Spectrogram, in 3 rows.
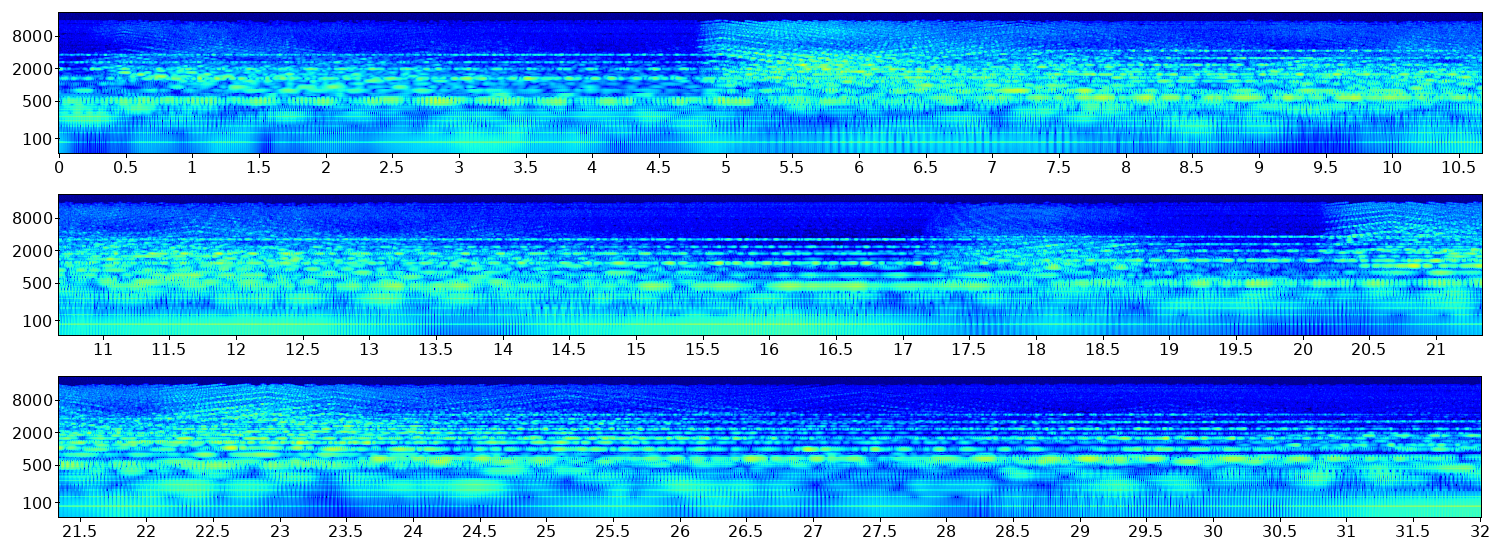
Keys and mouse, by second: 0.0-0.7 typing, 0.7 Return, 1.9 click, 2.1 click, 2.3 click, 2.6-3.7 drag, 2.7-4.8 typing, 6.1-7.3 typing, 8.1-14.9 Left, 8.4-9.2 typing, 9.7 Return, 11.0-13.9 drag, 13.9 1, 14.4-15.4 ctrl+alt+drag, 15.2 Tab, 15.4 middle click, 16.0-18.4 ctrl+alt+drag, 18.6-22.4 ctrl+alt+drag, 19.3 Tab, 22.9-25.5 alt+drag, 23.3-24.0 typing, 25.3-26.0 typing, 25.9 ctrl+alt+click, 26.5 alt+shift+click, 27.7 ctrl+alt+click, 28.9-29.6 typing, 29.3 alt+shift+click, 30.2 ctrl+alt+click, 30.6-31.4 typing, 31.4-32.0 ctrl+alt+shift+drag.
